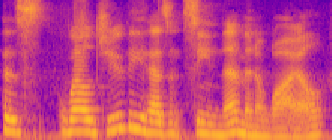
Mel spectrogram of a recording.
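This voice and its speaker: A woman's voice: fairly low pitch, very animated, unhurried, a little mellow, slight background noise, low-quality recording. A woman running a tabletop game, narrating in a playful, teasing way. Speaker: game master.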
